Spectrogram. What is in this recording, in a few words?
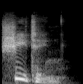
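"sheeting", British English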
